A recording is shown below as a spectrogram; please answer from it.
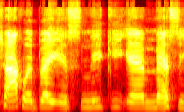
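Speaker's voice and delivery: usual speaking voice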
